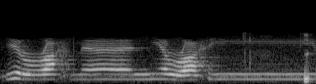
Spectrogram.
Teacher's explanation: تلاوتك جيدة، ولكن انتبهي إلى الرحمن الرحيم، الراء مشددة، لابد من أن ننطق راءين · Term: الراء المشددة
